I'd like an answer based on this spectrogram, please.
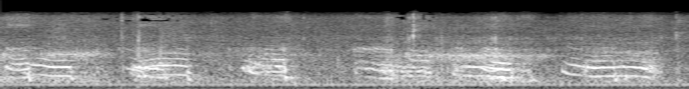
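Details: Golden Retriever named Niuniu, a female in labour with contractions after delivering three puppies, a fourth due, restless and wanting to go out, whines without stopping: about six high, wavering, nasal whimpers in quick succession, some rising then falling.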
